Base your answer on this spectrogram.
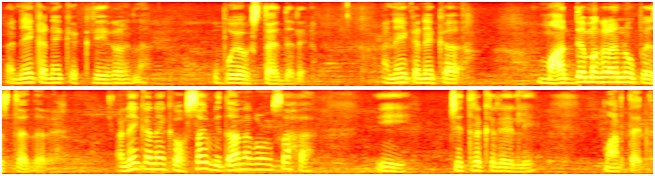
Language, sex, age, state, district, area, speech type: Kannada, male, 60+, Karnataka, Dharwad, urban, spontaneous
